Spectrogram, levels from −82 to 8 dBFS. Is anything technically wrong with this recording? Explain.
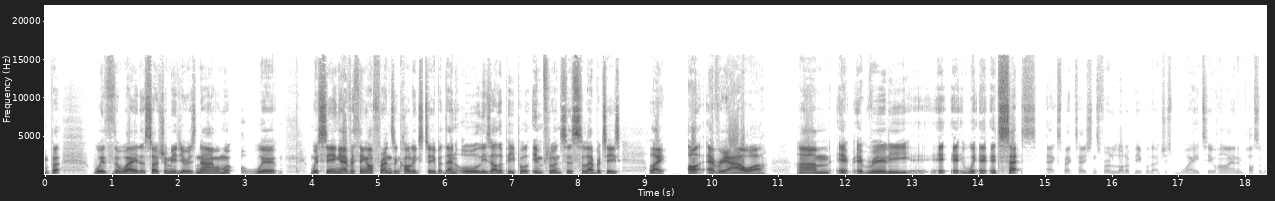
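Yes. From 14.66 s onward, the speech drops by about 22 dB and turns faint. The likely cause is one channel inverted: summed to mono, the centred voice cancels, leaving only the faint difference between channels.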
